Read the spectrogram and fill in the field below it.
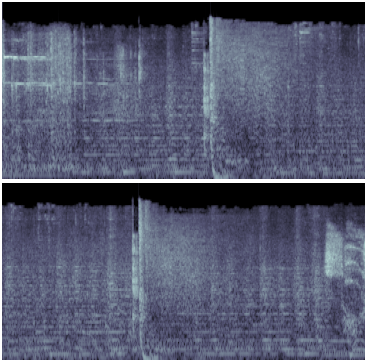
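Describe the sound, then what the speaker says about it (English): Cash registers ring and clatter loudly in a television advert for Jet.com, with two sharp drawer or bell-like hits standing out over a dense, busy mechanical din. "Cash registers."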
